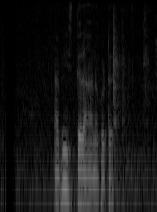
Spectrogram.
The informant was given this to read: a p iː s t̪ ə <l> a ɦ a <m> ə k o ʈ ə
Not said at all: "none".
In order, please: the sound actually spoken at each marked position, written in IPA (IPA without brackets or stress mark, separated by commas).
ɾ, n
